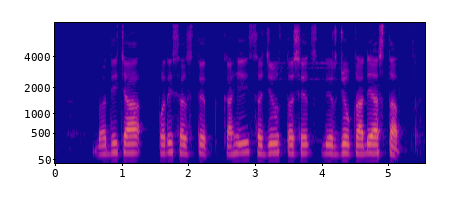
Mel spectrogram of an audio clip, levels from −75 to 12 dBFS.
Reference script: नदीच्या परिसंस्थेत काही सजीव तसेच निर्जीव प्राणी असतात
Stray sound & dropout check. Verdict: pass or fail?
pass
